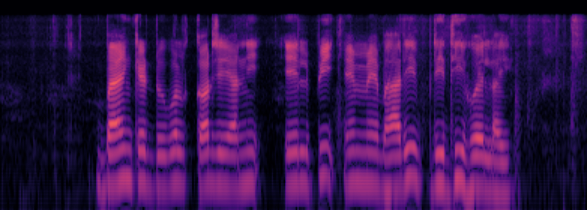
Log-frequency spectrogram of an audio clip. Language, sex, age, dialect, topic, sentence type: Magahi, female, 25-30, Southern, banking, statement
